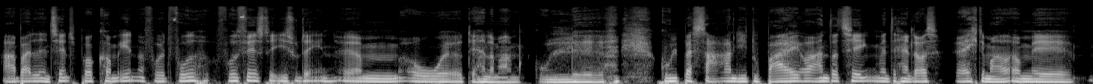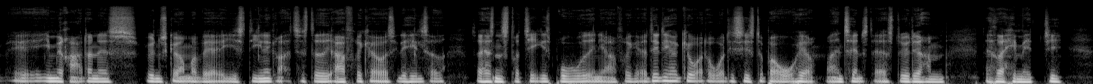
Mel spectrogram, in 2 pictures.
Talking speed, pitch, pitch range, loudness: 240 wpm, 135 Hz, 130-145 Hz, -19 LUFS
